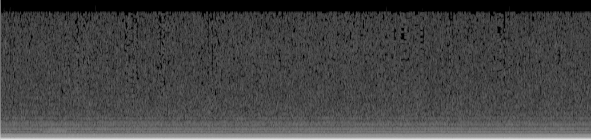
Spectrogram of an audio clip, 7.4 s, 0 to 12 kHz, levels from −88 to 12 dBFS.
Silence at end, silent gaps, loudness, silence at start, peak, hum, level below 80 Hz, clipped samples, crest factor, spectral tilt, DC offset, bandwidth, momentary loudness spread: 0 s; none; -6 LUFS; 0 s; 0 dBFS; none; -2 dBFS; 0.3%; 2 dB; -9.5 dB/octave; 0.1%; 1.5 kHz; 0 LU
